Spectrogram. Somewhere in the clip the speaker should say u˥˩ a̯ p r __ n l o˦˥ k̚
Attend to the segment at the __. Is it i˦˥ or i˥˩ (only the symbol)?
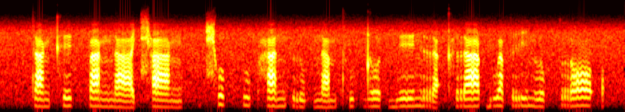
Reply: i˥˩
